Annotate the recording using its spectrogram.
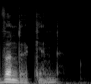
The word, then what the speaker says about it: Wunderkind: That's right, I said Wunderkind. That's the correct pronunciation, a German word.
